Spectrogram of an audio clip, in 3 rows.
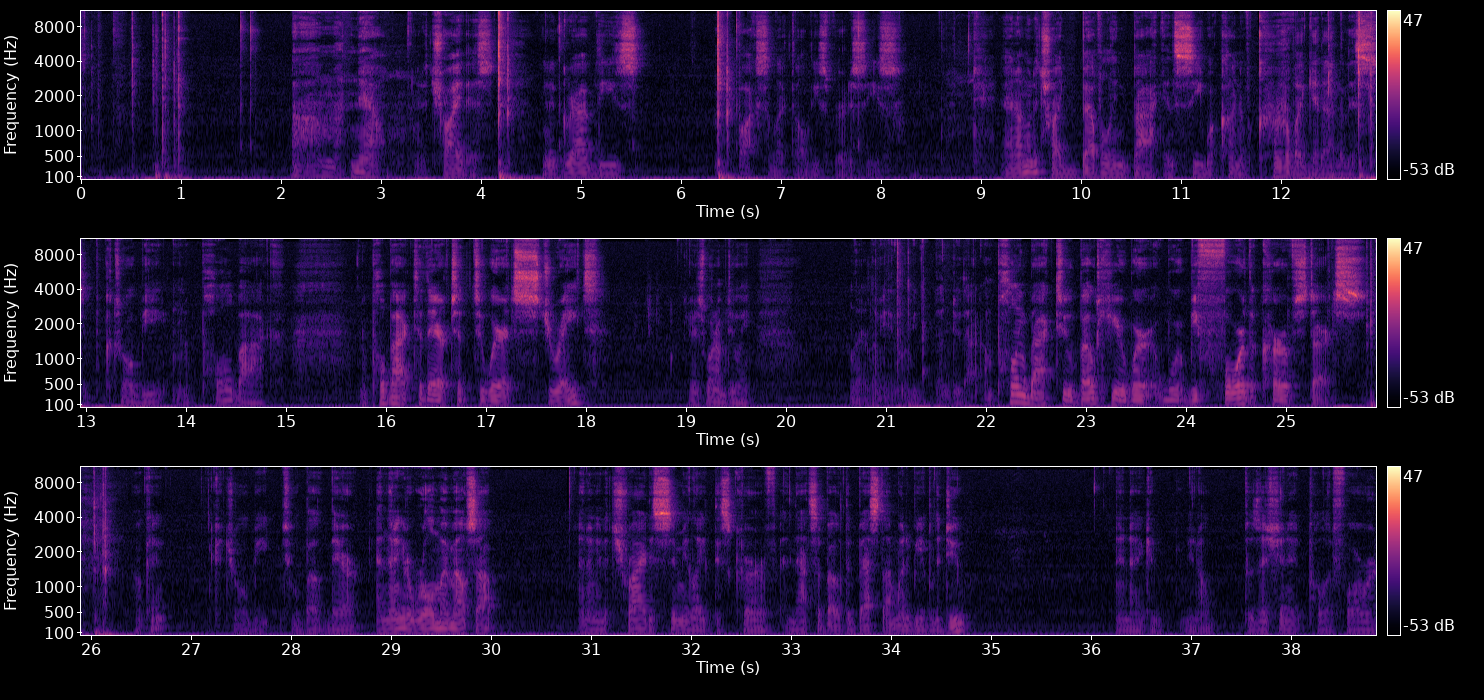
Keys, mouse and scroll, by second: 0.8 ctrl+Tab, 4.2 b, 6.4 b, 12.8 ctrl+b, 26.0 ctrl+b.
